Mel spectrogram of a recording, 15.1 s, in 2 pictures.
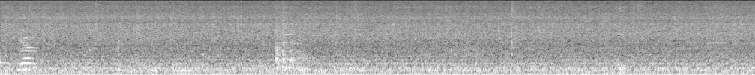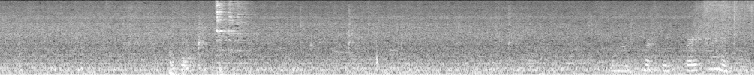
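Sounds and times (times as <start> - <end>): meat frying with sizzle: 0.0 - 15.0
kitchenware clinks: 9.7 - 10.1.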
